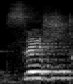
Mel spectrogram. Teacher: তালবস্যর সঙ্গে রফলা আছে, তাই উচ্চারণের সময় তালবস্যটা দন্তস্ব হয়ে যাবে। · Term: দন্তস্ব উচ্চারণ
